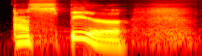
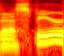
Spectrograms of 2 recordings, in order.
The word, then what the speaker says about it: Aspyr: Aspyr, which I think is the way to pronounce it, recently having remastered Star Wars Republic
